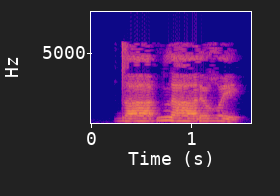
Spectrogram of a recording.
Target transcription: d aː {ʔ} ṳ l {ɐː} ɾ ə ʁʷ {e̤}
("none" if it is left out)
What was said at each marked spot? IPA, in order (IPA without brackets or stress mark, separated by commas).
ʔ, aː, e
